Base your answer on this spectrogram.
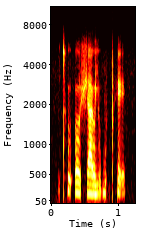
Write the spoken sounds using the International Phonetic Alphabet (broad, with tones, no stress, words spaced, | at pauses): tʰṵ˦˨ʔo˨ʃa˨ʊ̯ jṵ˦˨bʊ˦ʔpʰḛ˦˨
